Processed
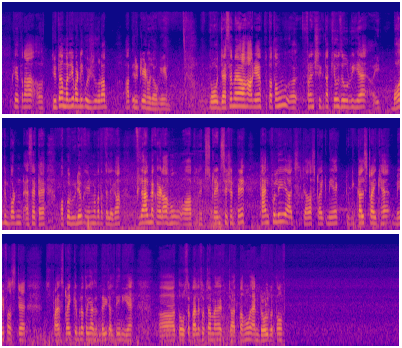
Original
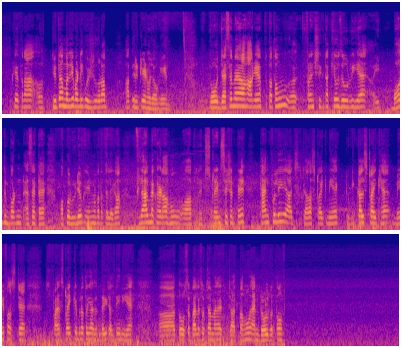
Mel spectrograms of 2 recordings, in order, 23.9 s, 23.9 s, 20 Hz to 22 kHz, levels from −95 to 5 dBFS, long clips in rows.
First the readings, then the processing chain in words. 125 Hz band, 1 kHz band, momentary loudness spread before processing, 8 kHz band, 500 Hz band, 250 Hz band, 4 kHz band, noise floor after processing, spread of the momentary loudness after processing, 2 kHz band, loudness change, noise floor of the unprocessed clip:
-12.5 dB, -1.5 dB, 11 LU, 0.0 dB, -3.5 dB, -8.0 dB, 0.0 dB, -57 dBFS, 12 LU, -0.5 dB, -3.0 dB, -51 dBFS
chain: HPF 560 Hz 6 dB/oct

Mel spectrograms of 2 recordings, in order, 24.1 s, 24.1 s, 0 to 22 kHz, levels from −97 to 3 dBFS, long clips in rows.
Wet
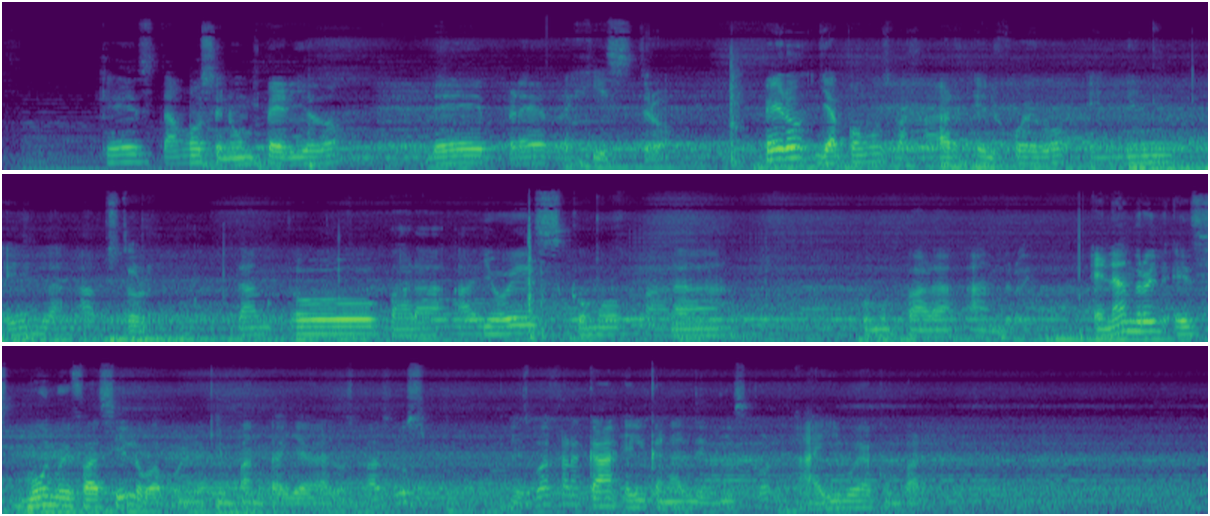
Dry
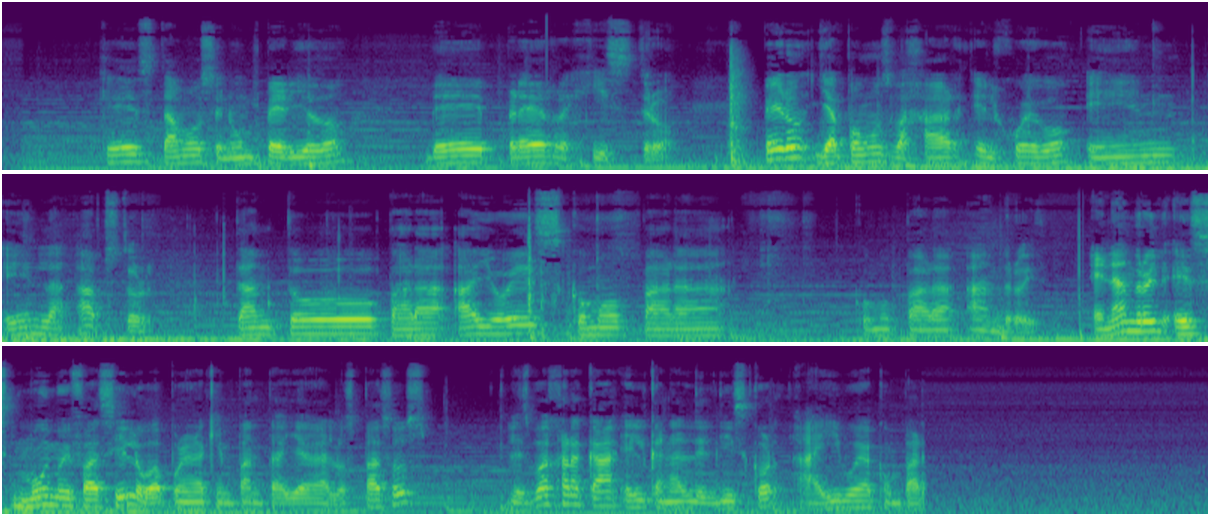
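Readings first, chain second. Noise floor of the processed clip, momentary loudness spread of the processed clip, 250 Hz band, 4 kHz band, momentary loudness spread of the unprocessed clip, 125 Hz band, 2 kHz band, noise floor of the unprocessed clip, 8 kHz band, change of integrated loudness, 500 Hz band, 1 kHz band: -47 dBFS, 15 LU, -9.5 dB, -9.5 dB, 14 LU, -9.5 dB, -9.0 dB, -48 dBFS, -10.0 dB, -10.0 dB, -9.5 dB, -10.0 dB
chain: tremolo saw down 0.8 Hz, depth 75%; spectral noise reduction 10 dB; diffused feedback echo 0.907 s, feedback 77%, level -13 dB; gain -6.5 dB

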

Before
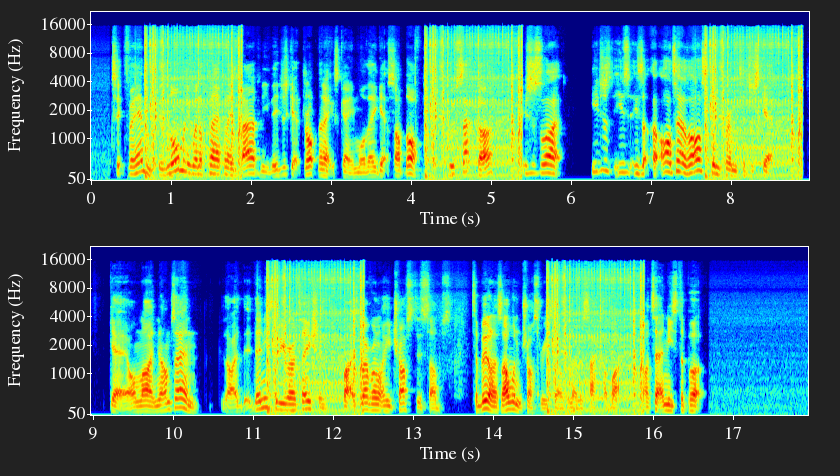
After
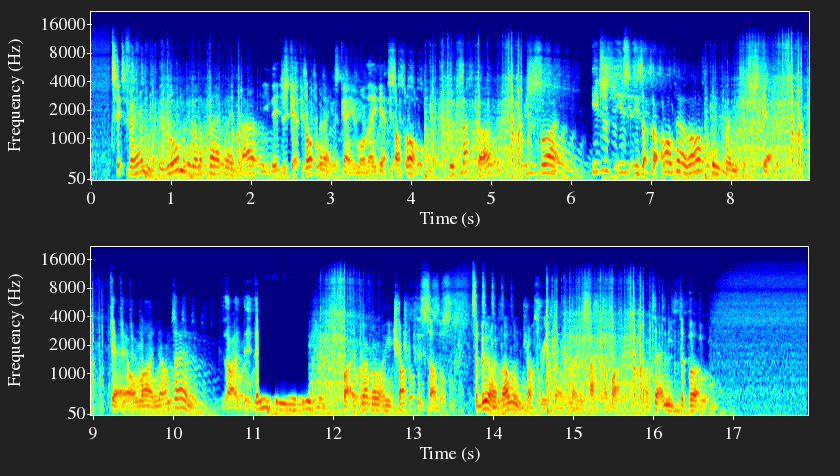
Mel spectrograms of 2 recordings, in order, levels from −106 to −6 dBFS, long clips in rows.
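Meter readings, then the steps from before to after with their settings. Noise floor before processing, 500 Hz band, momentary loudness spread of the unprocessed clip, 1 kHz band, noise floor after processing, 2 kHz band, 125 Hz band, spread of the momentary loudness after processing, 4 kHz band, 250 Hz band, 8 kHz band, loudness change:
-63 dBFS, -2.0 dB, 11 LU, -7.0 dB, -57 dBFS, -9.0 dB, +2.0 dB, 9 LU, -11.0 dB, +0.5 dB, -18.0 dB, -4.0 dB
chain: treble ducked by the level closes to 540 Hz, closed at -19.5 dBFS; frequency-shifting echo 0.118 s, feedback 44%, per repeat -150 Hz, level -12 dB; spectral delete 11.07–11.71, 410–10000 Hz

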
